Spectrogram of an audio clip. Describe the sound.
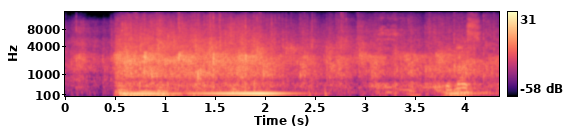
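An audience claps steadily in a sustained burst of applause, a dense patter of many hands that swells in the middle and continues to the end, with some voices mixed in.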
